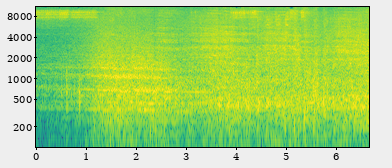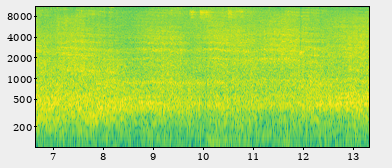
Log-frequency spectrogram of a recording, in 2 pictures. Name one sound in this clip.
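Wheels clatter rhythmically over rail joints.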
